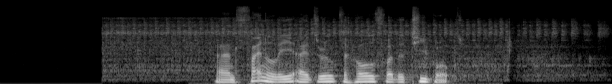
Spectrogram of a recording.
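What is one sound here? A drill press whirs and bores into wood with a grinding roar.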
